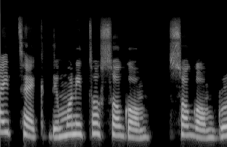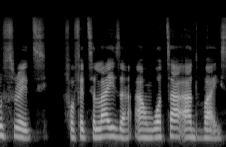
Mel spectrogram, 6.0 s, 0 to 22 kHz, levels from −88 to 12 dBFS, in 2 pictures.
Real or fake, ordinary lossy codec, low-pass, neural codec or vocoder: real; none; 14.4 kHz; none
